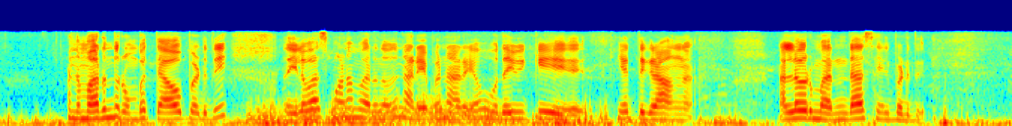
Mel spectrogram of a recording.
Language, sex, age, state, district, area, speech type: Tamil, female, 18-30, Tamil Nadu, Thanjavur, urban, spontaneous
